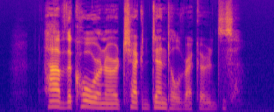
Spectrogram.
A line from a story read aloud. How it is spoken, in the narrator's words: the Red Panda said grimly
